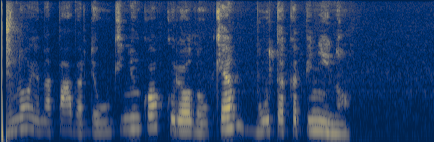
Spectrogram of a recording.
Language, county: Lithuanian, Klaipėda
